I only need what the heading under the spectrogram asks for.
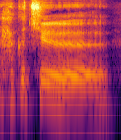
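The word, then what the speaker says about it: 伯仲: 발음은 하크츠 합니다.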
